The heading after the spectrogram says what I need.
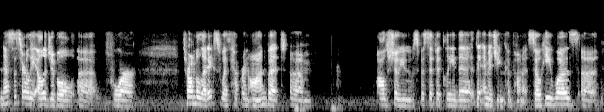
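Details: Adult speaker; normal speech.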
